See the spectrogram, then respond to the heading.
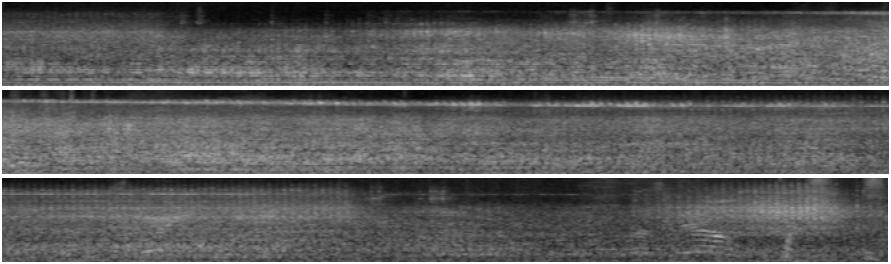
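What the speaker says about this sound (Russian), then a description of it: "Вертолет." A helicopter's steady, droning rotor and engine roar passes overhead at a log house construction site, loud at first and slowly easing off, while people talk intermittently nearby.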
